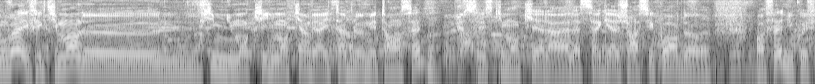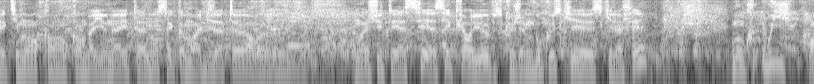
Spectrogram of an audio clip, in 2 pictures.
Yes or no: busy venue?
yes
